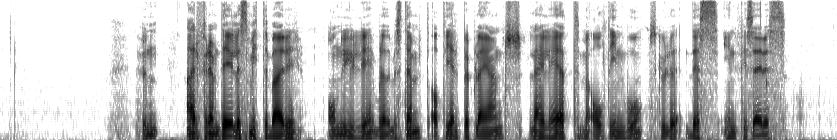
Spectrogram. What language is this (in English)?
Norwegian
